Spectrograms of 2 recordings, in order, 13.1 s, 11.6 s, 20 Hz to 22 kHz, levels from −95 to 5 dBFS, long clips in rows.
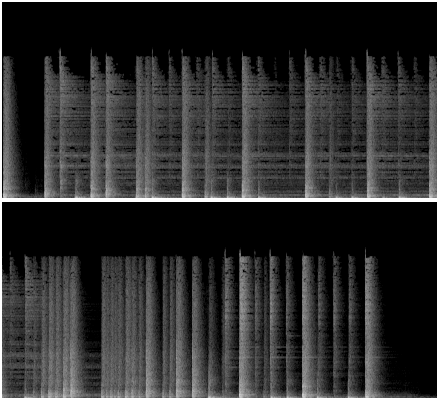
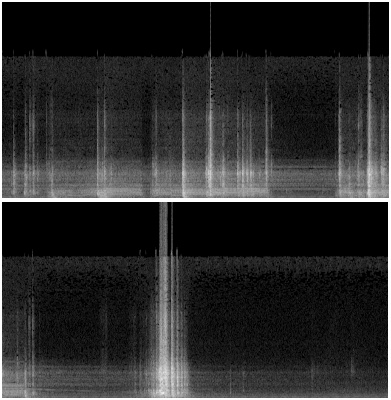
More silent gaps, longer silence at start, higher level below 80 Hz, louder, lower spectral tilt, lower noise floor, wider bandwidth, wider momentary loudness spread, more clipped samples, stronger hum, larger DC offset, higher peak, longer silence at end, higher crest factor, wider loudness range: neither; second, 0 s vs 0.15 s; first, -48 dBFS vs -54 dBFS; second, -31 LUFS vs -15 LUFS; first, -4.5 dB/octave vs -1 dB/octave; first, -69 dBFS vs -57 dBFS; about the same, 16.5 kHz vs 16.5 kHz; second, 15 LU vs 27 LU; second, under 0.1% vs 0.1%; second, none vs 60 Hz at -55 dBFS; neither; second, -4 dBFS vs 0 dBFS; second, 0.85 s vs 3 s; about the same, 26 dB vs 22 dB; second, 4 LU vs 8 LU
